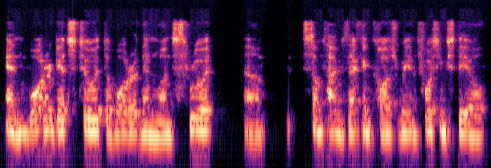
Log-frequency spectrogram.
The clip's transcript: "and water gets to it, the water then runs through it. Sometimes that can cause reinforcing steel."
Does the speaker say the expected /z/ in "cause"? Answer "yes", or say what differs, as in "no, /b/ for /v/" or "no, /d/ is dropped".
yes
